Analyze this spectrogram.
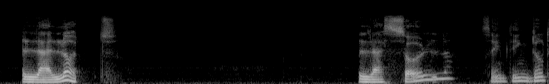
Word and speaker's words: lotte: And then la lotte, final E not pronounced, lotte, lotte. Okay?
